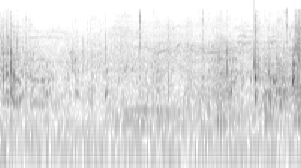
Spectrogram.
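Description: A hooked bass splashing quietly at the water's surface as it is drawn in to the bank, with a few small splashes and water sloshing.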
